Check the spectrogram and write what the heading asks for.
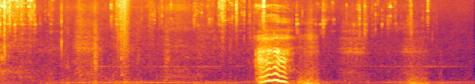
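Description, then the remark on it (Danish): Intermittent metallic clinks and scrapes as a bottle cap is pried open with a key, with a person briefly exclaiming partway through. “Men øh, har du noget at åbne med? Det kan jeg finde. Okay. Jeg har en nøgle.”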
